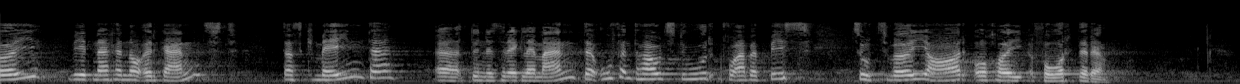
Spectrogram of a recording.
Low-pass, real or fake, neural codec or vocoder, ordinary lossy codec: 7.2 kHz; real; none; none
